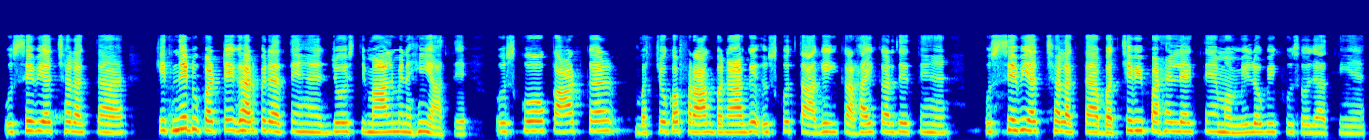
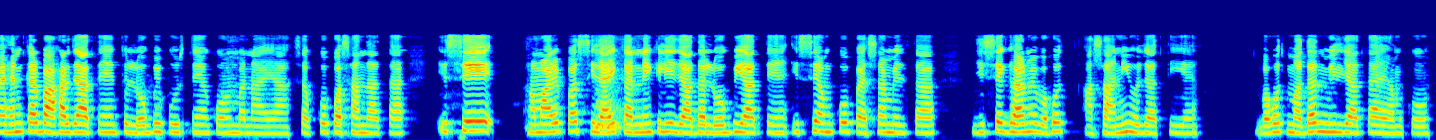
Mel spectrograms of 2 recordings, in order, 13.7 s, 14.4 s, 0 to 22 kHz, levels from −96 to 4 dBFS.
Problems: none marked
